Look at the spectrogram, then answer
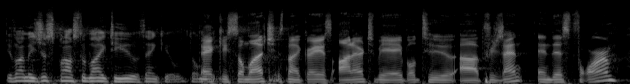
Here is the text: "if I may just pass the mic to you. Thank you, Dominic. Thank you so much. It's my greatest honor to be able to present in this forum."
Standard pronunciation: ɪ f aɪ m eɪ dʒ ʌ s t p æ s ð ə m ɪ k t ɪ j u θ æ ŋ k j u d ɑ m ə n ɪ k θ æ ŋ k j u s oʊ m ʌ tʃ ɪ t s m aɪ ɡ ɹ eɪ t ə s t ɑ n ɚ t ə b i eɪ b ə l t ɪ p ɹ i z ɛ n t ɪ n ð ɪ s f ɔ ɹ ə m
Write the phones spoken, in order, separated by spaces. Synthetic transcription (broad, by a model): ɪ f aɪ m eɪ dʒ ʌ s p æ s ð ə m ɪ t ɪ j u θ æ ŋ k j u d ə θ æ ŋ k j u s oʊ m ʌ tʃ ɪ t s m aɪ ɡ ɹ eɪ t ə s t ɑ n ɚ t ə b i eɪ b l t ɪ p ɹ i z ɛ n t ɪ n ð ɪ s f ɔ ɹ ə m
